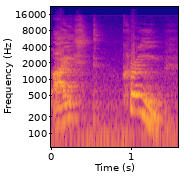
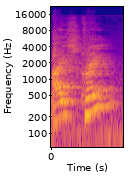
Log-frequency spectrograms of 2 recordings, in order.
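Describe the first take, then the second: First: Each part is pronounced separately and over-carefully. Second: The words run together in a normal, smooth way.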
